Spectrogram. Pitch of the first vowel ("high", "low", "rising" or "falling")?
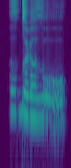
high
